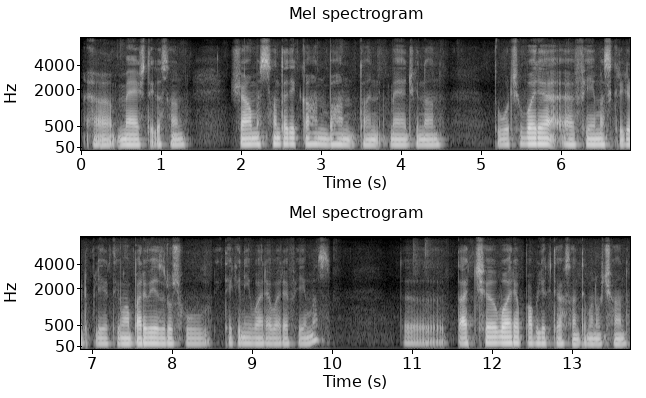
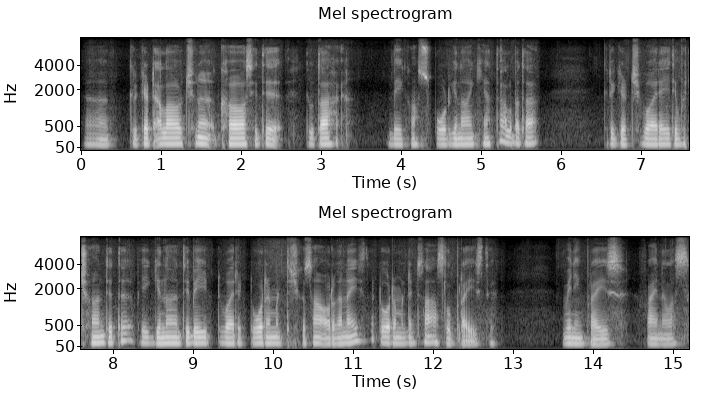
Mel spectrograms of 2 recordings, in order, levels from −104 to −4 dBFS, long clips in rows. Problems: none marked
